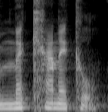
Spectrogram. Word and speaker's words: mechanical: order to do a particular task note the pronunciation of the CH is the C sound so mechanical mechanical not not mechanical some example sentences it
